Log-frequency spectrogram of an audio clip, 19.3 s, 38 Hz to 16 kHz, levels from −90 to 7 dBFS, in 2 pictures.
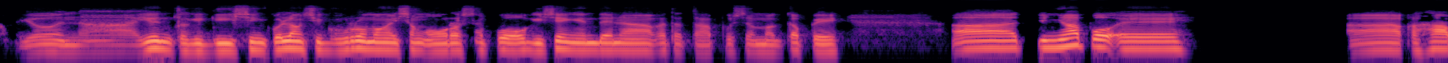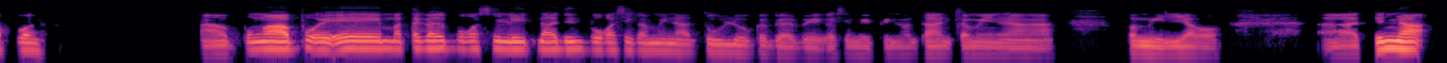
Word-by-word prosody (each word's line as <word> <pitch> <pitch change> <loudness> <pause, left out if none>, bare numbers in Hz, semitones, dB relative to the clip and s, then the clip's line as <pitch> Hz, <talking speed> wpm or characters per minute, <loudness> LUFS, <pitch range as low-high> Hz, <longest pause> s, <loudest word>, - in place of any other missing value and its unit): Yun, 110 +1 -5
ah, 110 +1 -7
yun 155 -3 +4
kagigising 125 +1 0
ko 145 - +6
lang 160 -2 +6
siguro 140 +3 +2
mga 140 -1 +4
isang 135 -1 -2
oras 130 +3 0
na 135 - -8
po 140 +1 +2
ako 135 - -4
gising 135 +1 +1
and 130 - +2
then, 135 0 +1
ah, 130 -1 -1
katatapos 125 -3 -9
na 115 -1 -5
magkape 120 0 -3 0.6
at 165 +1 +4 0.2
yun 170 +2 +3
nga 210 - +9
po, 185 -2 +7
eh 150 -1 +1 1.0
Ah, 130 +2 -1
kahapon 140 0 +1 1.1
Ah, 105 +1 -7
po 145 +9 -7
nga 150 -1 +8
po, 145 - -2
eh, 155 +2 +2
matagal 160 +1 -2
po 155 0 -8
kasi 155 0 -4
late 150 0 -2
na 145 -1 -2
din 150 +1 -4
po 145 -2 -7
kasi 140 0 -7
kami 130 -2 -7
natulog 115 -1 -9
kagabi 95 -4 -12
kasi 90 +4 -15
may 95 - -14
pinuntahan 95 +1 -11
kami 95 0 -11
ng, 85 -1 -10
ah, - - -20 0.4
pamilya 100 -2 -7
ko. 90 -1 -14 0.6
At 100 +2 -8
yun 160 +2 +6
nga, 150 -1 +6
130 Hz, 170 wpm, -24 LUFS, 110-150 Hz, 1.1 s, nga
